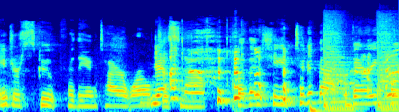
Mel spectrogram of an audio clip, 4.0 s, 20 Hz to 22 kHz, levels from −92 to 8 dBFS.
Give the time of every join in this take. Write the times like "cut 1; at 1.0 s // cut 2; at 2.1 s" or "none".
none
